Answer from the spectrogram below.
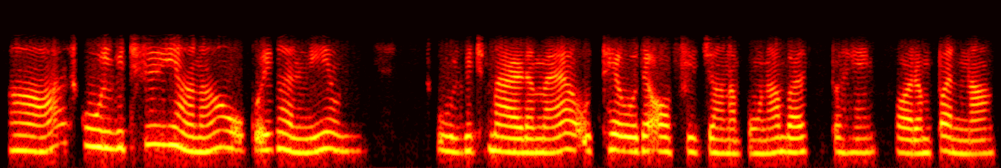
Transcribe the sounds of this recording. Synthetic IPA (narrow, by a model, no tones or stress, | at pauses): ɦãːskuːlʋɪt͡ʃʋiiaːnaːoːkoːiːɡəlnĩː | skuːlʋɪt͡ʃmɛːɽəmɛːʊt̪ʰːeːoːd̪ḛːʔɔːpʰɪsd͡ʒaːnaːpoːnaːbəst̪ʊɦẽːfʰɔːɾəmpəɾnaː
